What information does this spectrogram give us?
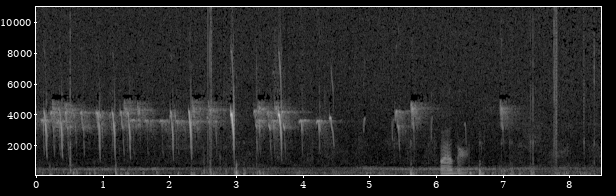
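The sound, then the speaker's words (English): A flock of wild birds taking off to the south and circling around, amid a busy flurry of high, rapid chirps and clucking calls, with sharp flapping clicks scattered throughout over a steady low rumble. “Wild bird taking off to the south. Circling around.”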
